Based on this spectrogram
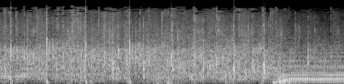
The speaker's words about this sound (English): Let's give God a round of applause.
